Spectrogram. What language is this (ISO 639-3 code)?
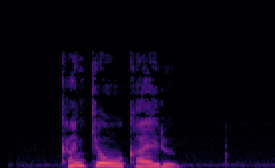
jpn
